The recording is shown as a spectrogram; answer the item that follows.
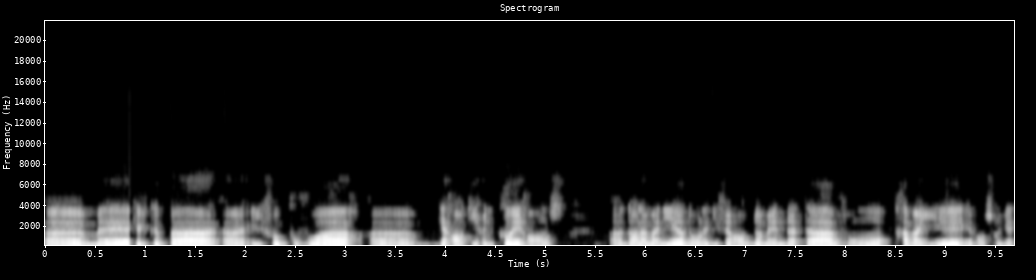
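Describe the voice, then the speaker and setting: With a Belgian accent, a man speaks at a fairly slow pace in a very deep, low pitch with ordinary pitch variation. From Belgium. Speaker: data consultant. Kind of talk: presentation talk. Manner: halting, many fillers and repetitions.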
